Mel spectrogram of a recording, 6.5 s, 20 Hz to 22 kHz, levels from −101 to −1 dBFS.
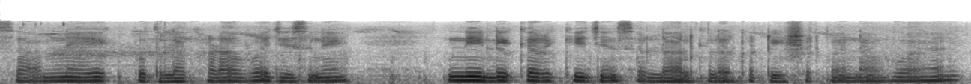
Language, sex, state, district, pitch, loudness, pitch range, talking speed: Hindi, female, Uttar Pradesh, Lalitpur, 175 Hz, -19 LUFS, 155-185 Hz, 185 wpm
